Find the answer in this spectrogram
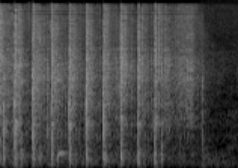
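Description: Stiff plastic container being handled, giving a quick run of sharp clicks and crackles, about six a second, that stop shortly before the end.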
